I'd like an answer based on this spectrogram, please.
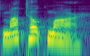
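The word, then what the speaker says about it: מתוק מר: in hebrew so i looked it up it's matokmar in other words it's sweet bitter and i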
